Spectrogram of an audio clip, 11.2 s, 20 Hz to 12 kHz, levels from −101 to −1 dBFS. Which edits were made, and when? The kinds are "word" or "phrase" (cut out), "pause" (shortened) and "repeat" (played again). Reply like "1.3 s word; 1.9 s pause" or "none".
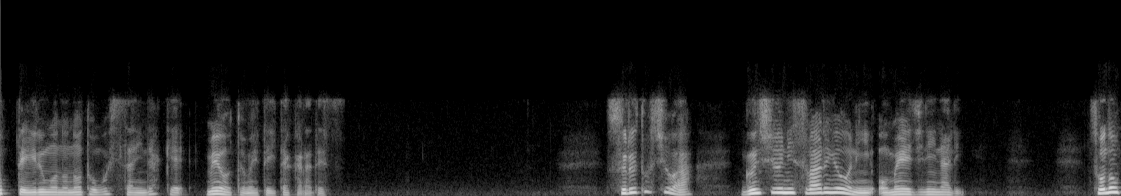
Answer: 1.9 s pause

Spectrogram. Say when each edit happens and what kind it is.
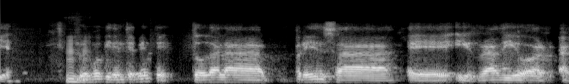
none

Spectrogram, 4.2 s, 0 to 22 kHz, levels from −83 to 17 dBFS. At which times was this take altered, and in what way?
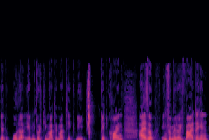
none

